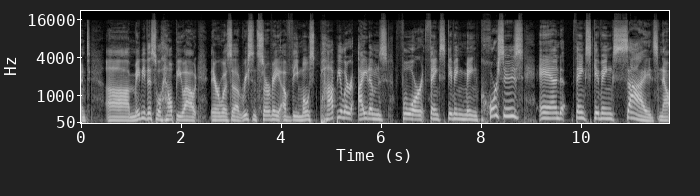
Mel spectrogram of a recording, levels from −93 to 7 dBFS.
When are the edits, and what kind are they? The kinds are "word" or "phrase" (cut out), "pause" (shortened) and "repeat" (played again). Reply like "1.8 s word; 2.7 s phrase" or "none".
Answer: 6.2 s pause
